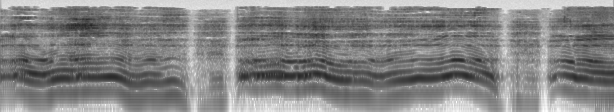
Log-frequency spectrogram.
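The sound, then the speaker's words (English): A voice imitates a man moaning outside restroom stall doors: three long, wavering, low-pitched groans with brief breaks between them, loud and sustained, with no words spoken. “And then we heard him just start moaning outside the doors, just.”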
